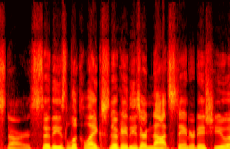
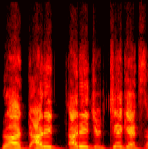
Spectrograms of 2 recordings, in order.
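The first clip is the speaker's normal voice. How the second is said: flustered ticket conductor; 11 semitones higher than usual. Acted. Conductor with goo smeared on his face, flustered high voice. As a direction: protest in a high put-on voice.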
